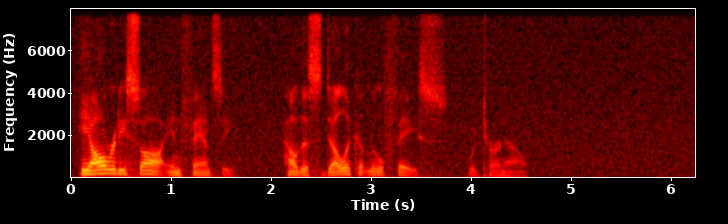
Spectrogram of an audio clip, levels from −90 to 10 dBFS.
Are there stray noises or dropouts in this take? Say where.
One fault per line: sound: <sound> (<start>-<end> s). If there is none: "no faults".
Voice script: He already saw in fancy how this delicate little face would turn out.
no faults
